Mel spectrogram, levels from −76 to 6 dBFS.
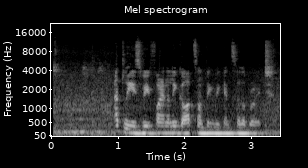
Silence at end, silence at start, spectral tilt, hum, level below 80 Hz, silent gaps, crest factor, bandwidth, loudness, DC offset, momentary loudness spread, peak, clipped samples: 0 s; 0.05 s; -6 dB/octave; none; -48 dBFS; none; 12 dB; 11.5 kHz; -19 LUFS; under 0.1%; 14 LU; -6 dBFS; under 0.1%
